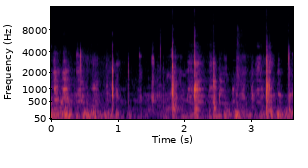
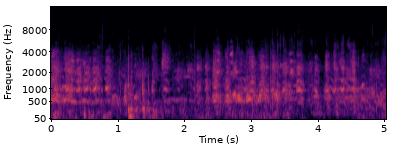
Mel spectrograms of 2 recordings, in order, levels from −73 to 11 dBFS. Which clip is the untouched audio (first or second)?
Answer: second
